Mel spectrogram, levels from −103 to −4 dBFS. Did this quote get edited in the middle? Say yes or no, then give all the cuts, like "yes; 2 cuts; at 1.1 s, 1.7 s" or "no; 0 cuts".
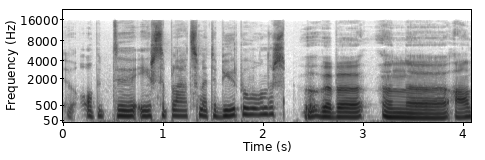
yes; 1 cut; at 2.2 s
